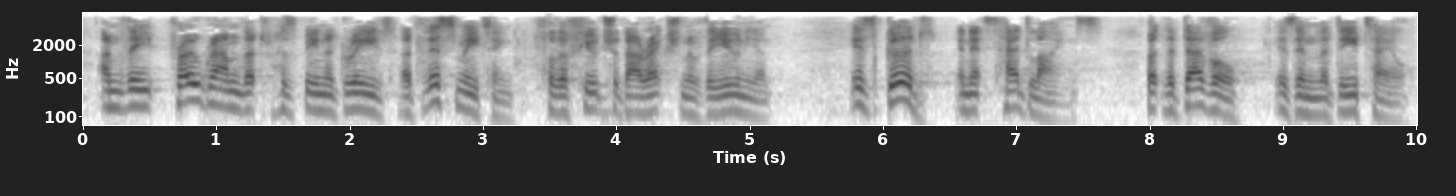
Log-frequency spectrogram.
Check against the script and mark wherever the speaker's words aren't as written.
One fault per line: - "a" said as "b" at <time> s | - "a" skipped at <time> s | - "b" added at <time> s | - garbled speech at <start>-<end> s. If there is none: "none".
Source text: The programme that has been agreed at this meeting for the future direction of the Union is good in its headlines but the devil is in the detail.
none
